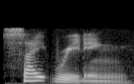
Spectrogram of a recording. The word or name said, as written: sight-reading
